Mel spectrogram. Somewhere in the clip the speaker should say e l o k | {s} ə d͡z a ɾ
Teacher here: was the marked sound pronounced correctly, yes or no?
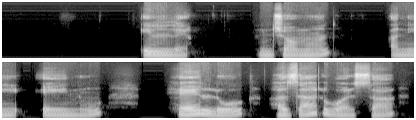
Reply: no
